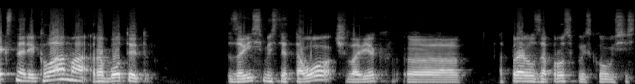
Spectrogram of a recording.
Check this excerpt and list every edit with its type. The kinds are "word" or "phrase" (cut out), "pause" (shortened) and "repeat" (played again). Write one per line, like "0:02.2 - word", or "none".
0:03.3 - word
